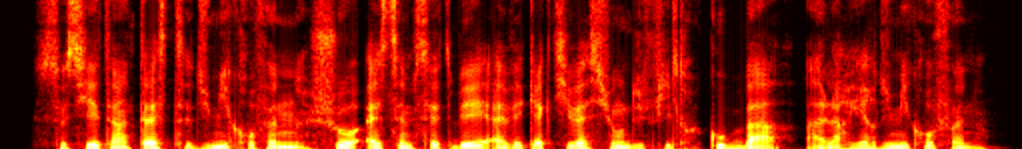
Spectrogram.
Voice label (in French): test SM7B voix coupe bas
